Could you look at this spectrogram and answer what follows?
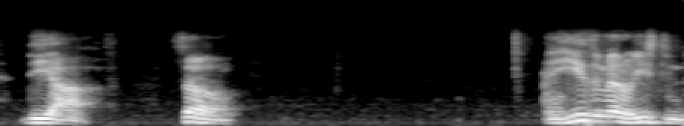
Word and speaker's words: Dave: big guy mind you his last name was dave it's spelled dave d-a-v-e but his is pronounced diab so he's a middle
